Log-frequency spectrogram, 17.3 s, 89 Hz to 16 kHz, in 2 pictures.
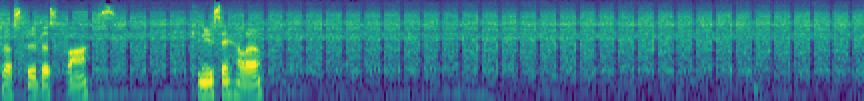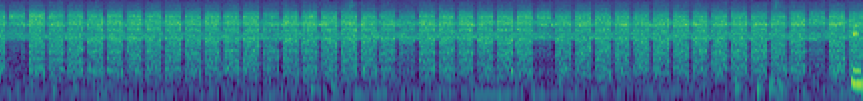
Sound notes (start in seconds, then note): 4.1 spirit box static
